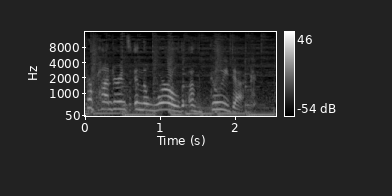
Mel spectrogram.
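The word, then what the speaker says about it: geoduck: and the largest preponderance in the world of gooey duck it's enough just to say it right you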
